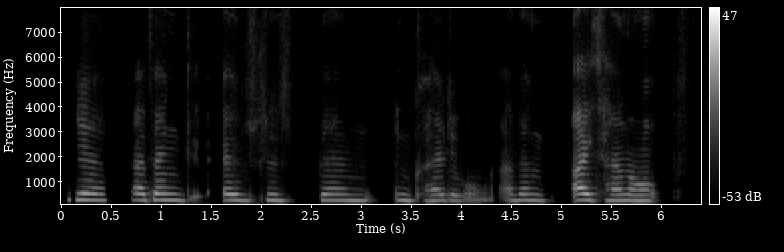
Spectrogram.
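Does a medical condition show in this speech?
Yes: profound hearing loss, cochlear implant user; both ears, from infancy, confirmed at nine months, comorbid with cerebral palsy, maternal CMV; cochlear implants both sides, first at two, bilateral by five, hearing aids otherwise.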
